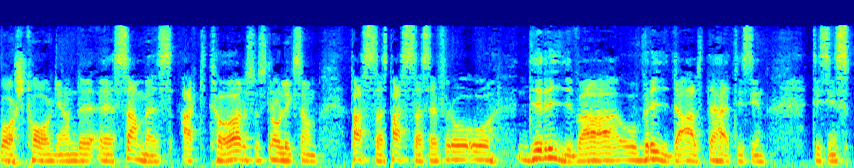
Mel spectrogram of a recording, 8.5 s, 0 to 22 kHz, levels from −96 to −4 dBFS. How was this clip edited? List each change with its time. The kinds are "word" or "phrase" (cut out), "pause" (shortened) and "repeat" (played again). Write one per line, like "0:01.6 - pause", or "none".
0:02.7 - word
0:03.8 - repeat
